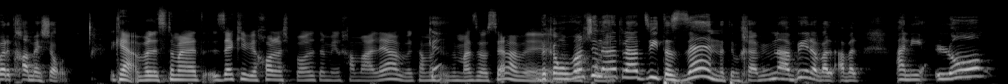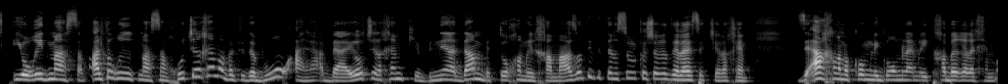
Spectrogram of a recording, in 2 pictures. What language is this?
Hebrew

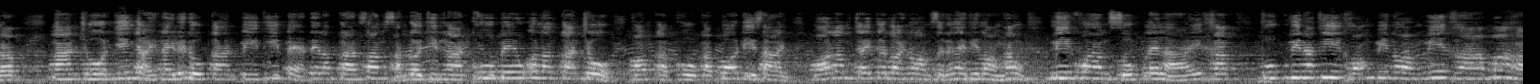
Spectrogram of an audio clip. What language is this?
Thai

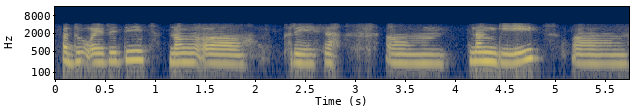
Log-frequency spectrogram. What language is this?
Manipuri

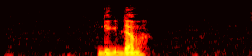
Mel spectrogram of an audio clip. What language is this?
Oromo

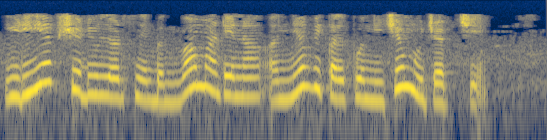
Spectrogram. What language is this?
Gujarati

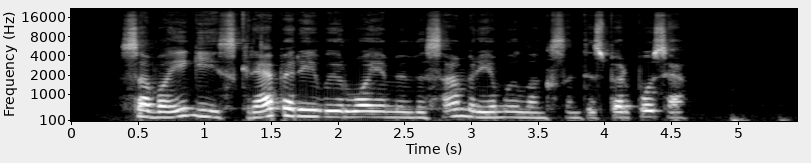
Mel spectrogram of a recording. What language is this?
Lithuanian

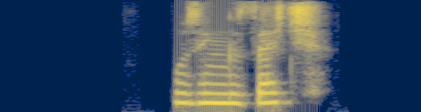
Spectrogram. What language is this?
Uzbek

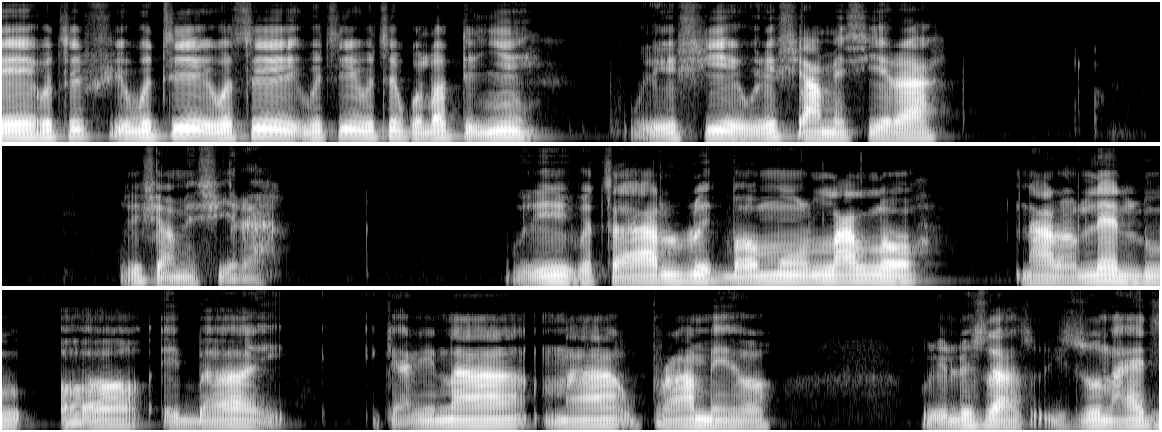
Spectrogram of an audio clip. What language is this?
Isoko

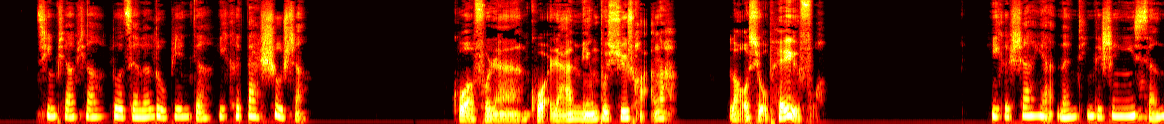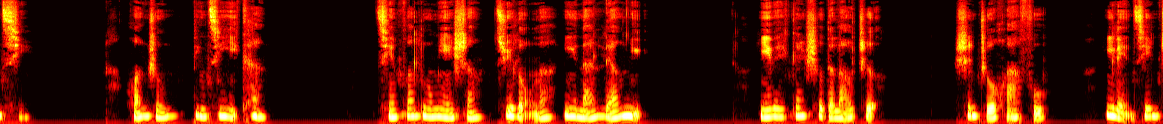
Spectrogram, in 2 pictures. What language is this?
Chinese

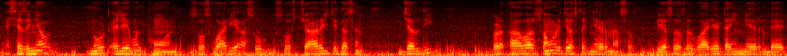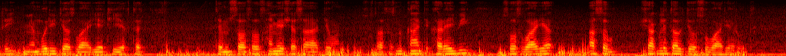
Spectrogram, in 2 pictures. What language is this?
Kashmiri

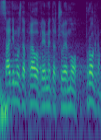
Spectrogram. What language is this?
Serbian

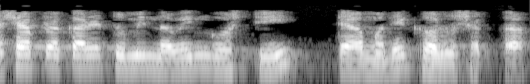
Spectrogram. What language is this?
Marathi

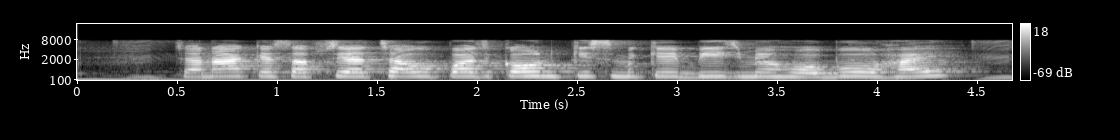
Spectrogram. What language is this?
Magahi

